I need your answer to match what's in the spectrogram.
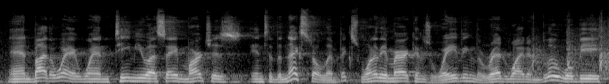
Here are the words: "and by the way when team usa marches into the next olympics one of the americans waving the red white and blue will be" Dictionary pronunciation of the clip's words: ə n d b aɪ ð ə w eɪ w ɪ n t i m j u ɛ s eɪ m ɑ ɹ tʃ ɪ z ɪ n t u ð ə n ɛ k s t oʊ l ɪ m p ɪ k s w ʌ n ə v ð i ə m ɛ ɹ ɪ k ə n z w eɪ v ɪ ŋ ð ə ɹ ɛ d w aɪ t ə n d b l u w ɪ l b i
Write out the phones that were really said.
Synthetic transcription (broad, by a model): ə n b aɪ ð ə w eɪ w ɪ n t i m j u ɛ s eɪ m ɑ ɹ tʃ ɪ z ɪ n t u ð ə n ɛ k s t oʊ l ɪ m p ɪ k s w ʌ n ə v ð i ə m ɛ ɹ ɪ k ə n z w eɪ v ɪ ŋ ð ə ɹ ɛ d w aɪ t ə n b l u w ɪ l b i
